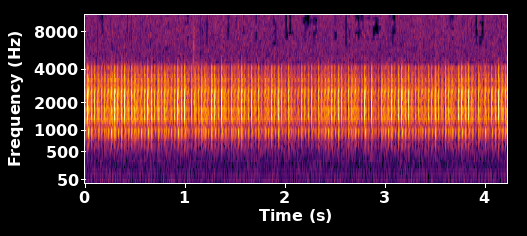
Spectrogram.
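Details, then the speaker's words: 1935 Rogers Model 7R622 tube radio being aligned with a signal generator hooked up: a raspy, croaking buzz pulsing about three times a second is the generator tone coming through, a good sign, while the clicking is interference. "so as horrible as that sound is it's a good sign the clicking sound is also interference here in my shot"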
